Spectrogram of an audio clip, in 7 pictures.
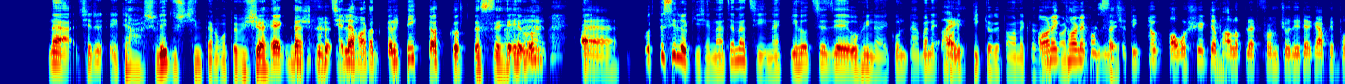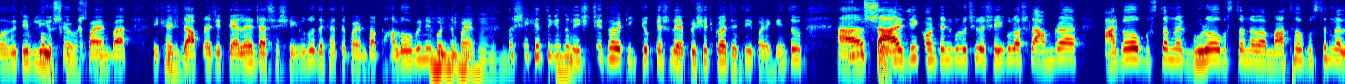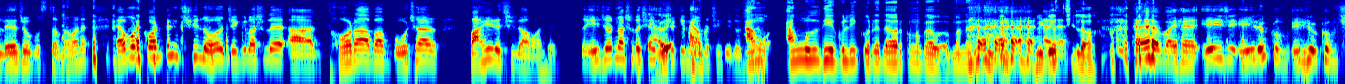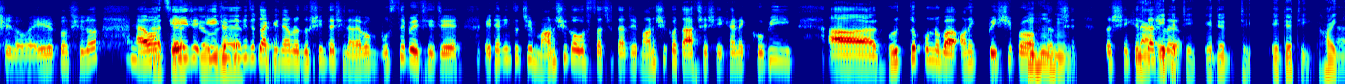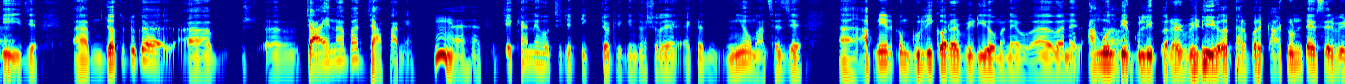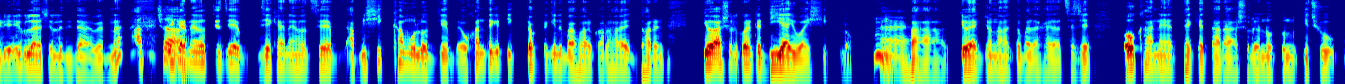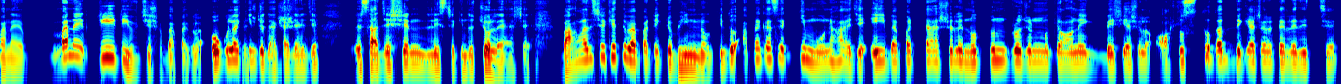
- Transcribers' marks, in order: laughing while speaking: "মত বিষয়। একটা ছেলে হঠাৎ করে TikTok করতেছে এবং অ্যা"; laughing while speaking: "নিশ্চয়ই"; in English: "positively"; in English: "talent"; other background noise; in English: "appreciate"; laugh; "আচ্ছা" said as "আচ্চা"; giggle; laughing while speaking: "হ্যাঁ, হ্যাঁ, হ্যাঁ, হ্যাঁ বাই … ভাই এরকম ছিল"; "ভাই" said as "বাই"; laugh; laughing while speaking: "অ্যা আচ্ছা, আচ্ছা বোঝা যাচ্ছে"; chuckle; tapping; laughing while speaking: "আঙ্গুল দিয়ে গুলি করার ভিডিও … দিতে পারবেন না"; "আচ্ছা" said as "আচ্চা"; in English: "creative"; laughing while speaking: "অসুস্থতার দিকে আসলে ঠেলে দিচ্চে?"; "দিচ্ছে" said as "দিচ্চে"
- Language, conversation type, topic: Bengali, podcast, সামাজিক মাধ্যমে আপনার মানসিক স্বাস্থ্যে কী প্রভাব পড়েছে?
